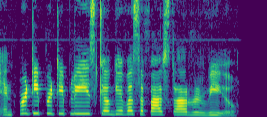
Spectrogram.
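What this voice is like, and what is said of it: Put-on unidentified accent. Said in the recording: “accent was that? ... Whichever accent”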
